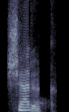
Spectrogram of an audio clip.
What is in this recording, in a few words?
"shaddock", Indian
